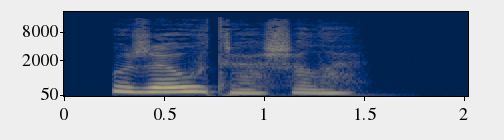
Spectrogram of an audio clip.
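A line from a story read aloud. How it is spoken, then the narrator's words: Tired. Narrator (Russian): устало сказала Жанаина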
